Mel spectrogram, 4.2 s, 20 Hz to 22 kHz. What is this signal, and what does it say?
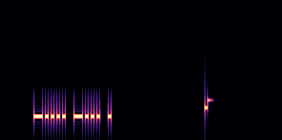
Morse code, heard as a keyed tone, about 28 wpm, 700 Hz. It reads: 6BE
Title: Three Challenging Letter-Number Combinations 28wpm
